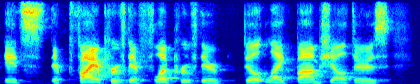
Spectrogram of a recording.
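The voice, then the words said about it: Thick Long Island accent. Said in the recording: “that nice thick Long Island accent ... Not thick enough, huh? My, my my coffee talk isn't as pronounced as uh, as others on Long Island. ... No, it's thick.”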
